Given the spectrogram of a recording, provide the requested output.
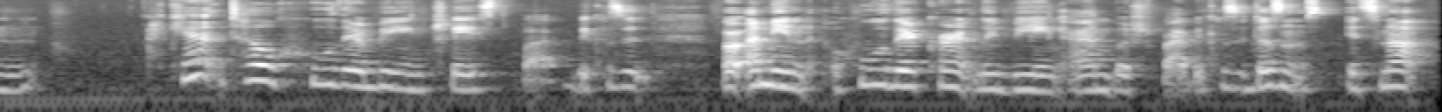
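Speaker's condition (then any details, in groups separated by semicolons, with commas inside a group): No condition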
